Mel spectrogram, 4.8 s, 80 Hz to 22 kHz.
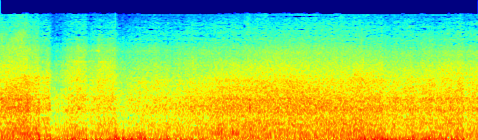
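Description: Volkswagen Scirocco 2.0 TSI's turbocharged four-cylinder running through an aftermarket exhaust as the car drives off, with the steady noise of road traffic around it.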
